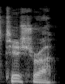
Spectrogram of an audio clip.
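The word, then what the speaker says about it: Tishrei: And specifically the month of March, the month of Tishir, I think they pronounce it. Anyway, that was a warning in Bible code concerning asteroids striking the Earth. Yeah, that's Tishra. Tishra, okay. Yeah, is the Jewish term. Yep, Tishra. So, wow.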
